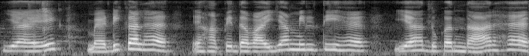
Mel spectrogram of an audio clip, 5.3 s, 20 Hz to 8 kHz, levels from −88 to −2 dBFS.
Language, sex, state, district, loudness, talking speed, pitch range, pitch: Hindi, female, Haryana, Rohtak, -17 LUFS, 135 wpm, 205-250 Hz, 220 Hz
